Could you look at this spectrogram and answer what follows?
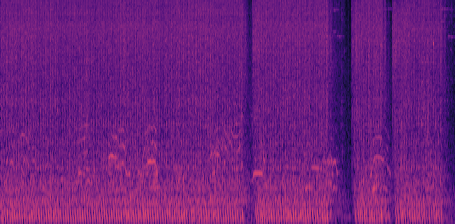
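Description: Continuous rapid video game gunfire, a dense automatic clatter that runs almost throughout, broken by a few brief pauses, with a voice talking over it.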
